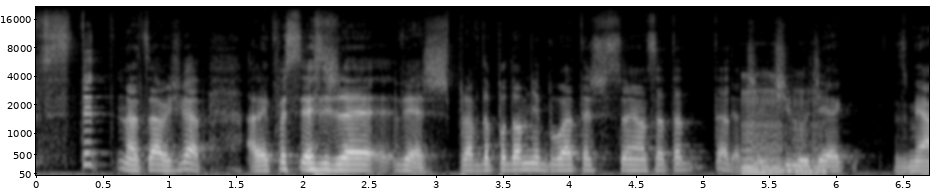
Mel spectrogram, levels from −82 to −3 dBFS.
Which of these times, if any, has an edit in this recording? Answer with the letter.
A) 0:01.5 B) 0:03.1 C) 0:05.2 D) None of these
C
